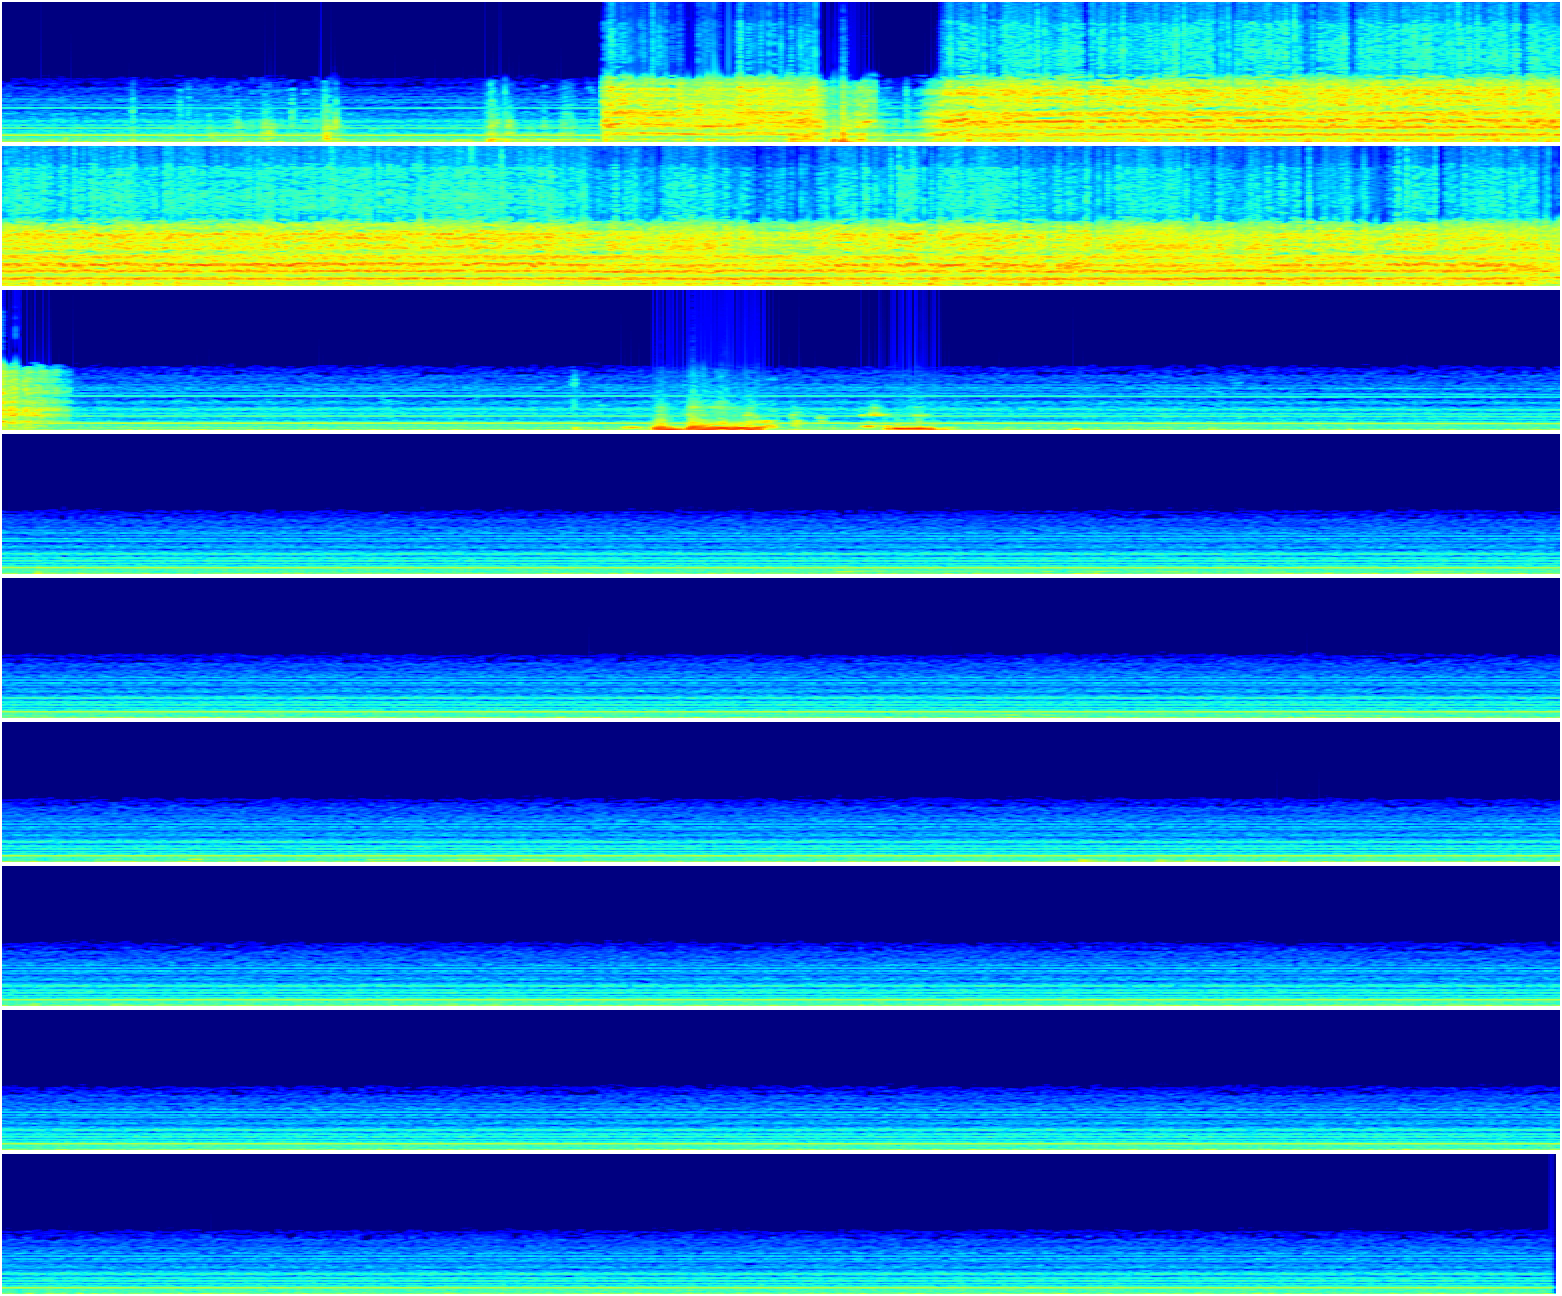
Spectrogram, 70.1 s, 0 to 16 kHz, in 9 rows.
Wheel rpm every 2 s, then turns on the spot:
0, 120, 160, 230, 230, 220, 220, 180, 0, 0, 0, 0, 0, 0, 0, 0, 0, 0, 0, 0, 0, 0, 0, 0, 0, 0, 0, 0, 0, 0, 0, 0, 0, 0, 0.
none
